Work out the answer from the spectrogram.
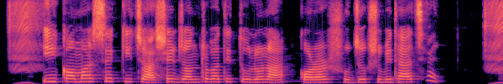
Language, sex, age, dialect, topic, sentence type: Bengali, female, 36-40, Standard Colloquial, agriculture, question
